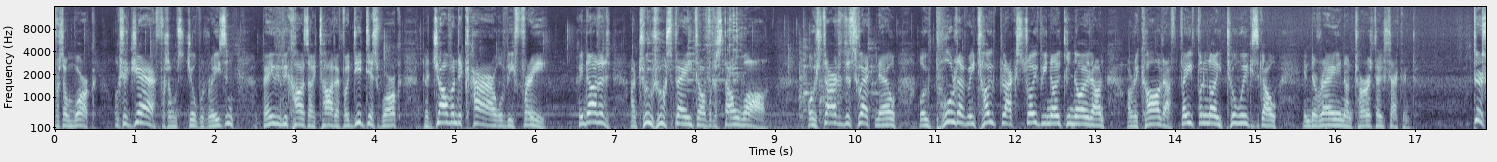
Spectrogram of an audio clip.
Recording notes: It's the Friday Rock Show live in Russia during the World Cup 2018, from the Fisht stadium in Sochi.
